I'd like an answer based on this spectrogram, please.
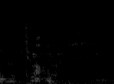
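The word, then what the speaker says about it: mouton: 영어로 양고기가 뭐죠 맨유에 불어로는 그 버튼이 이렇게 됩니다 아까 하고 비슷한데 발음이 이제 무통이에요 무통 아까 여기 하나 들어가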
